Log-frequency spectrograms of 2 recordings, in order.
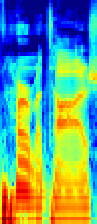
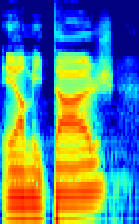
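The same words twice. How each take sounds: First: The word mixes English and French pronunciation. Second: The word is said with a French pronunciation. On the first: This is a compromise between both ways. "maybe I'll blend the two" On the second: This is how French speakers say it. "if you're French, you probably call this one Hermitage"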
